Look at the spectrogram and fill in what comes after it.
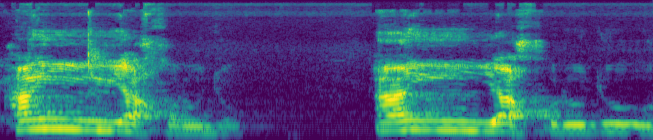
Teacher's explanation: جب اس کے بعد یا آ جائے تو پھر نون کی صرف آواز آتی ہے، نون واضح پڑھا نہیں جاتا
